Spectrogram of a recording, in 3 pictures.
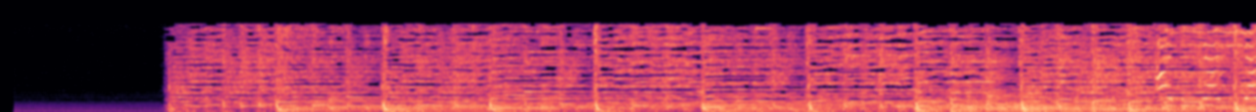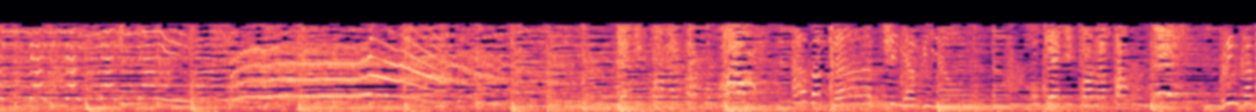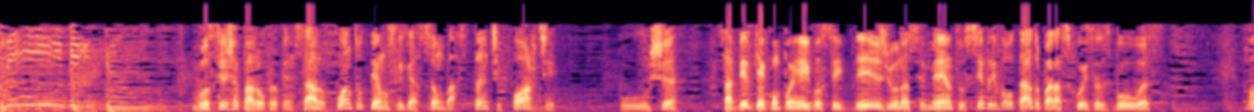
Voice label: Aniversário Neto Masculino; Telemensagens 2017; Aniversários; Aniversário Infantil

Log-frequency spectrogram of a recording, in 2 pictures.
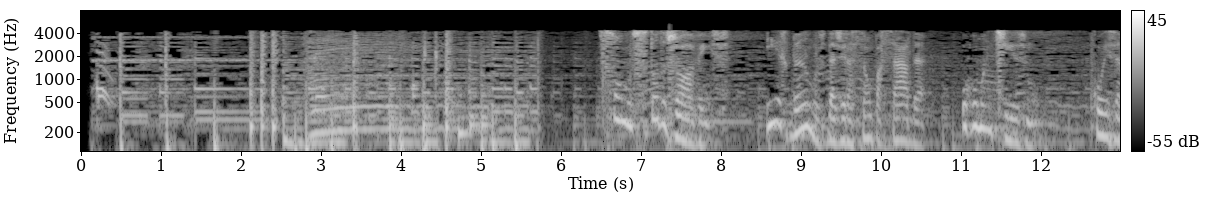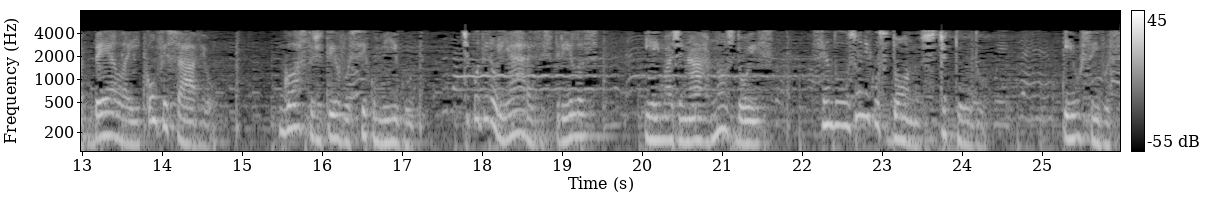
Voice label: Amor nâo tem idade Feminino; Telemensagens

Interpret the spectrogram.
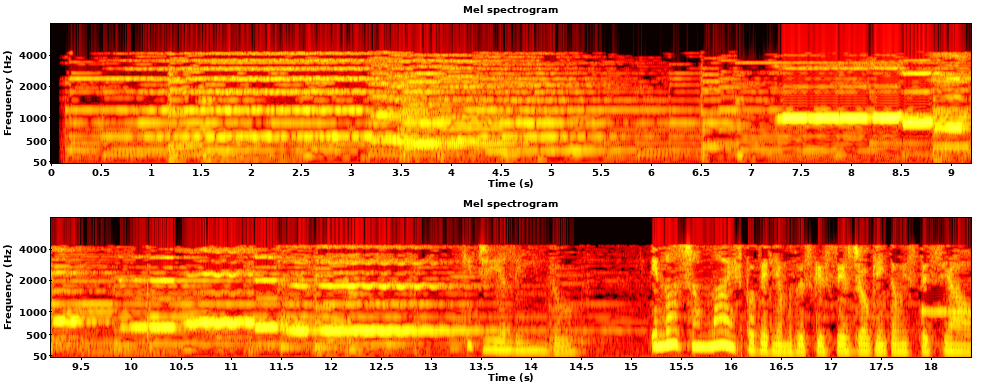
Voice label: ANIVERSÁRIO NETA F, Telemensagens, Fem; Aniversários; Aniv Familiar

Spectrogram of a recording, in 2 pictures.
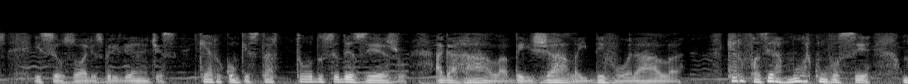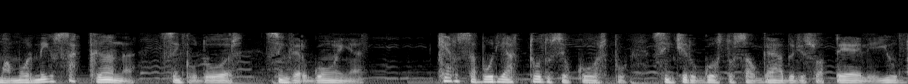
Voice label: PROPOSTA INDECENTE (M), Telemensagens Sensuais masc

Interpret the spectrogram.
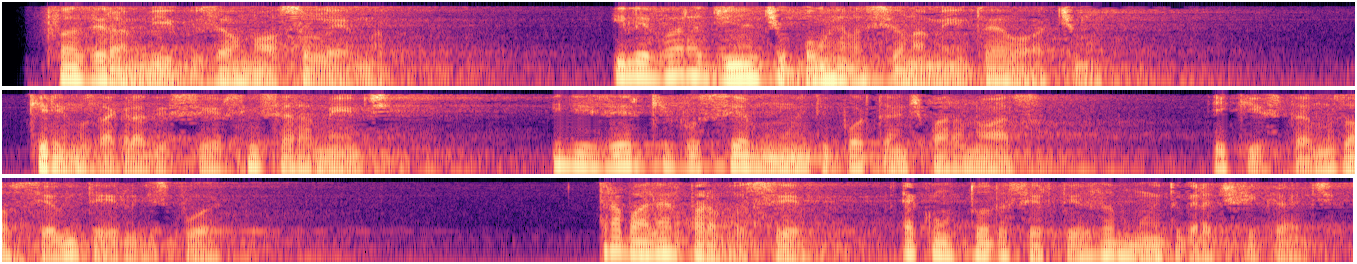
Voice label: Obrigado Pela Preferencia Masculino, Só Voz; Telemensagens; Telemensagens 2017

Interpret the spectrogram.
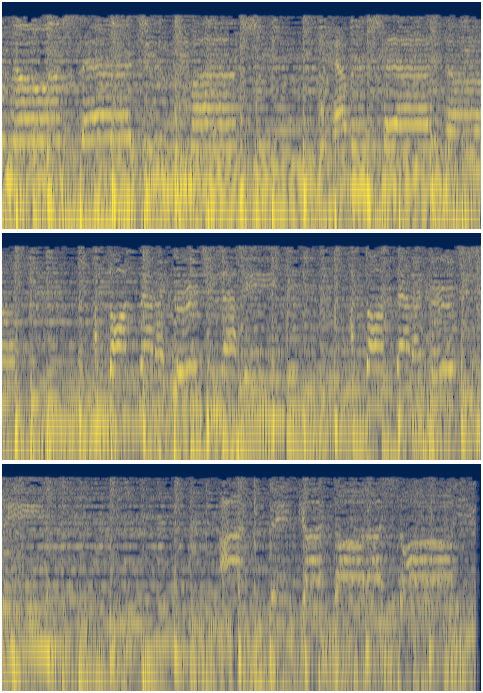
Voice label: FORMATURA PARA AMIGO DUAS VOZES; Telemensagens; Formaturas; fem; Telemensagens 2017

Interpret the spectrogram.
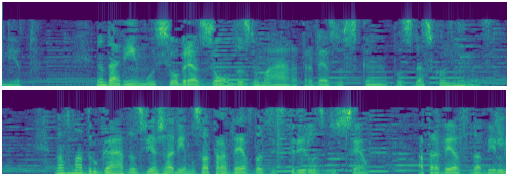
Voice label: Anjo da Amizade Masculino, Telemensagens Amizade

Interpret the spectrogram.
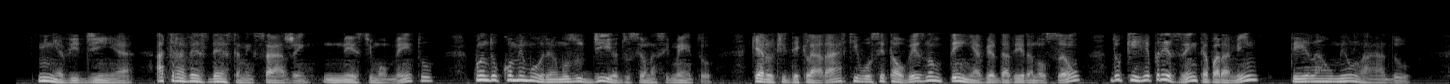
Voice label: ANIV Romântico (M); Telemensagens 2017; Aniversarios

